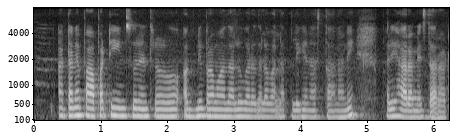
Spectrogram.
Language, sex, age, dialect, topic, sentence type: Telugu, female, 25-30, Telangana, banking, statement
